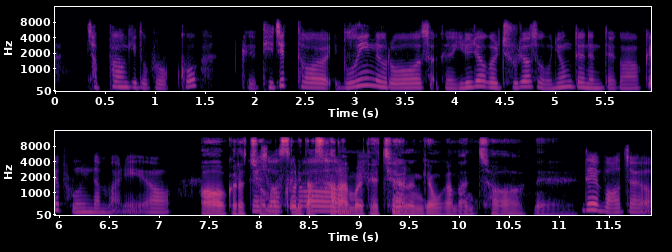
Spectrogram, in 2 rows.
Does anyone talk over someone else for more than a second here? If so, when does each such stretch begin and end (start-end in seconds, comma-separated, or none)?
7.9-9.5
